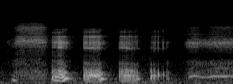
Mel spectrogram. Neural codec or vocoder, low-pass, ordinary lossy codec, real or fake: none; 7.2 kHz; none; real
